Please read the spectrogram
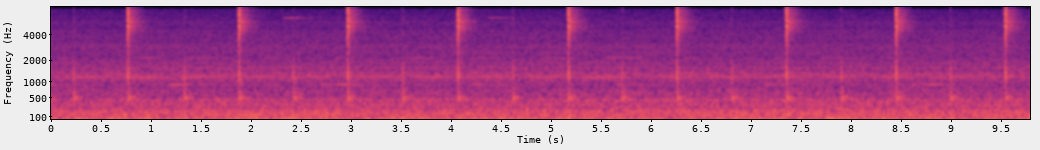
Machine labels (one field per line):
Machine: valve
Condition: normal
